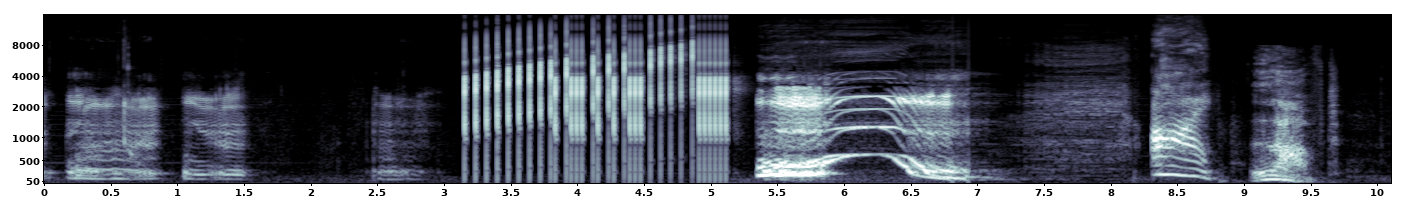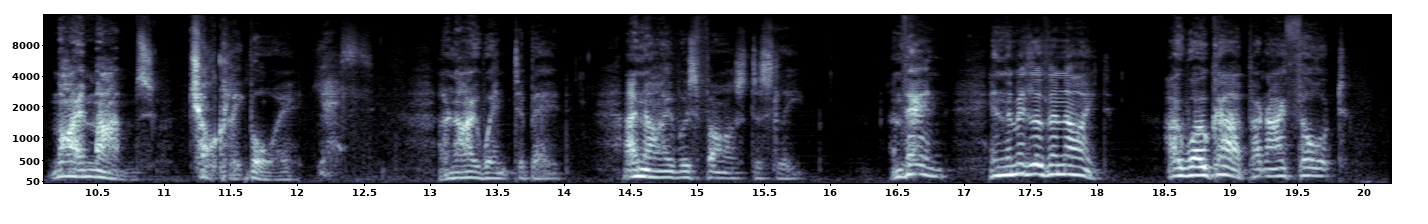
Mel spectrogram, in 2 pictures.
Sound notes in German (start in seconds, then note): 3.2 Intensives zungen clicken; 7.2 Atem Geräusche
